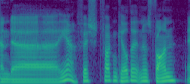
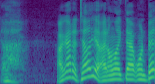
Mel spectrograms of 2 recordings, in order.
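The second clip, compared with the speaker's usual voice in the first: loud, high put-on Canadian accent; 7 semitones higher, 5 dB louder than usual. Retelling what a canadian guy at a show said: imitating a canadian accent. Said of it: "you sound like you're on the Trailer Park Boys".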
